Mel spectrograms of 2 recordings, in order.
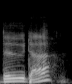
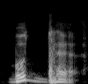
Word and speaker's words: Buddha: a lot particularly americans i hear americans refer to buddhism or the buddha using a long u but if you look at the bottom line there that's the correct spelling it's not buddha and it's not buddhism it's buddha or buddhism a short you okay so if you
